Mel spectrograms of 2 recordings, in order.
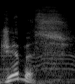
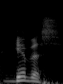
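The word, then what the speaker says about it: gibbous: know website and it said the another alternate pronunciation is Jibus. Really? And I've never I've never said anything but gibbus.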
